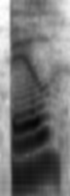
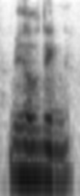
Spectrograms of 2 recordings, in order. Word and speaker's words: building: Um, billine. Building. Dean. Kind of like B I L L and then Dean.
